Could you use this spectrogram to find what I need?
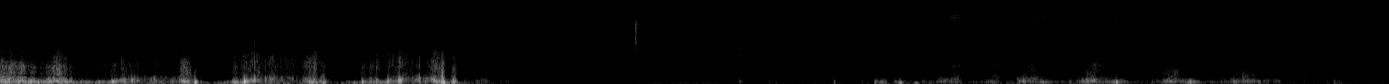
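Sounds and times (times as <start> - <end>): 
makeup brushes and a sponge rubbing against a microphone: 0.0 - 4.7, 8.6 - 13.5.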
